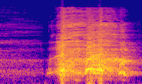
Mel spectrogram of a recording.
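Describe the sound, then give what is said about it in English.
A harsh, delayed coughing fit after taking a cannabis dab: a few rough, raspy coughs bunched together after a brief quiet moment, with throaty clearing in between and one last short cough at the end. “Fucking delayed dab cough.”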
